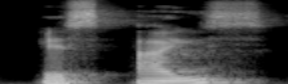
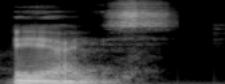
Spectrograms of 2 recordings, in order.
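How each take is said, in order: First: Said in the usual way. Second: "eaiz" with no s after the e; Z dropped before H. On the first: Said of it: "se pronuncia eaiz". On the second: Shown as a demonstration. Teacher repeats the merged form, Z dropped. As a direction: glide "eaiz" as e-ais. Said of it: "se pronuncia".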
